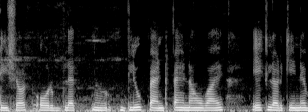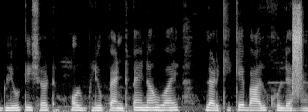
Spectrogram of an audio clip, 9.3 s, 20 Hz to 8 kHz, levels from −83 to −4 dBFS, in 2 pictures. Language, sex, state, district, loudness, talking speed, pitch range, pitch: Hindi, female, Uttar Pradesh, Budaun, -15 LUFS, 155 wpm, 165-175 Hz, 170 Hz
